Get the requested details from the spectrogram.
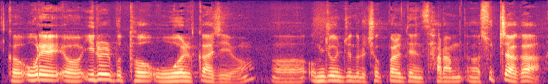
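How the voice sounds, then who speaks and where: Middle-aged male professor guest, measured, hesitant, slightly high. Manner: measured, many "uh" pauses. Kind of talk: news interview explanation. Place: TV studio.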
